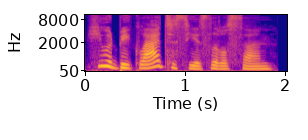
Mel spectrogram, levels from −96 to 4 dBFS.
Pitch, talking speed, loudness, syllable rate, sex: 200 Hz, 265 wpm, -18 LUFS, 5.4 syllables/s, female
